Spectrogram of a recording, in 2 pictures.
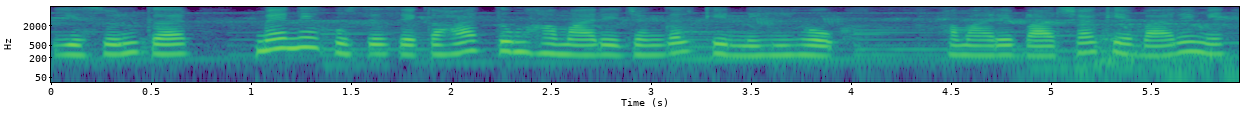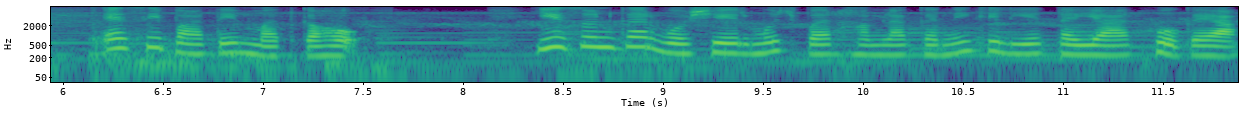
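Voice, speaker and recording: The voice sounds female and is a cartoonish character voice. Clear music plays in the background. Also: moderate pace. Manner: deferential, courteous.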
